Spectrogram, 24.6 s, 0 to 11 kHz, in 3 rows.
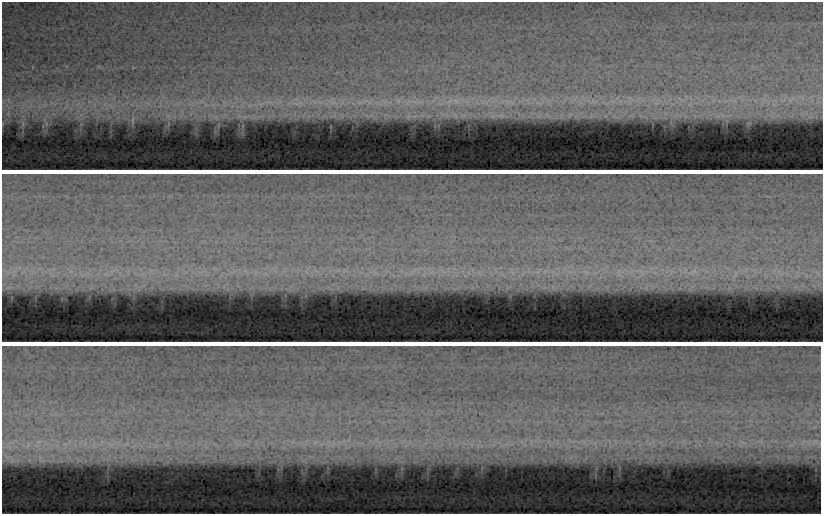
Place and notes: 壯圍鄉東港村, Yilan County - Birdsong sound
In windbreaks, Near the sea, Cicadas sound, Birdsong sound, Small village
Sony PCM D50+ Soundman OKM II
